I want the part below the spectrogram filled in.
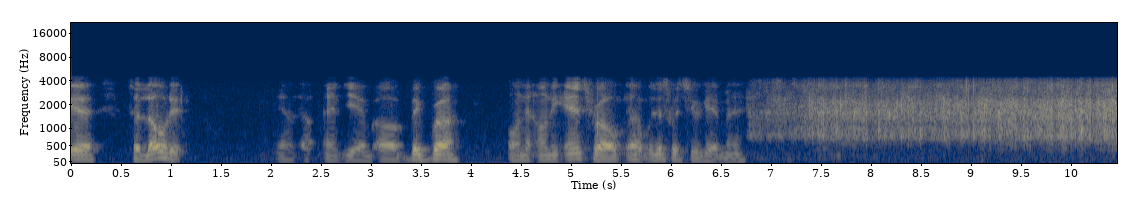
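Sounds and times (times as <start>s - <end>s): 
speech: 0.0s - 1.2s, 2.1s - 7.2s
crowd applauding with many hands clapping: 6.8s - 10.4s.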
